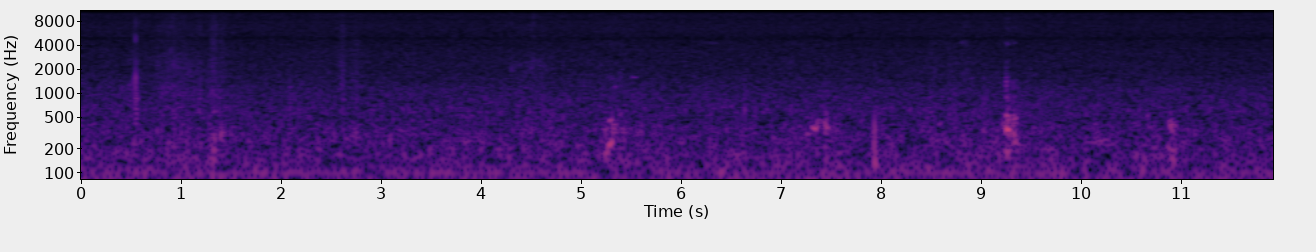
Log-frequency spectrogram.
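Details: Faint steady hiss with a few soft isolated knocks and rustles, and no animal voice present.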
